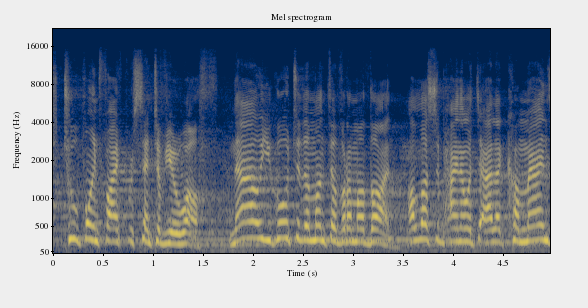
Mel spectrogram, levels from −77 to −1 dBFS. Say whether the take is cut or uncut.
cut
